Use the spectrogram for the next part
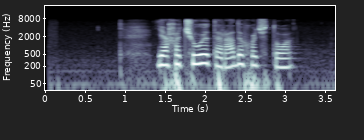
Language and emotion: Russian, neutral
